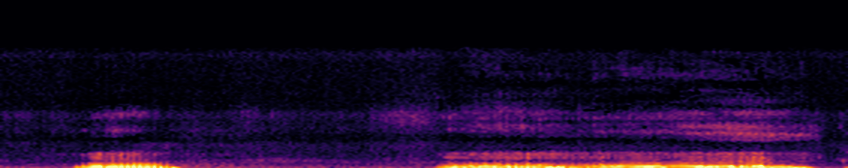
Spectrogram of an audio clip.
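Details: A Basset Hound gives low, throaty groans and rumbling moans of pleasure while being petted, gradually powering down and winding down toward the end.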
